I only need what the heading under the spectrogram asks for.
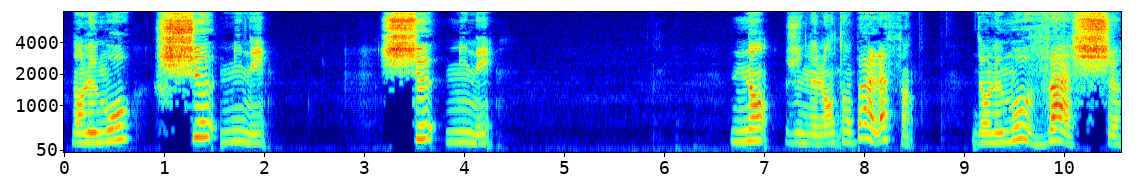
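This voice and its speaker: A woman teaching a phonics lesson to young children, asking questions patiently and clearly articulating each word. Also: on the high side, fairly bright tone, no echo, studio quality.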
